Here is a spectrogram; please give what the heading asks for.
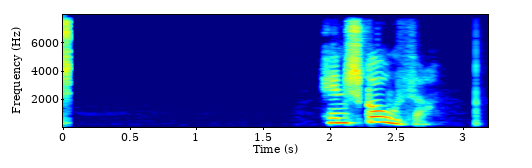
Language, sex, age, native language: Icelandic, female, 10, Icelandic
